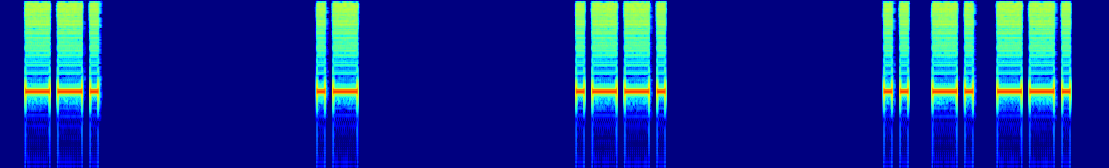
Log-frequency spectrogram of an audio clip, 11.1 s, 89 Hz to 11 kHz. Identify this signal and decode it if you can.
Morse code, heard as a keyed tone, about 15 wpm, spaced as for 5 wpm, 800 Hz. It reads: GAPING
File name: Special INGs / Special INGs-mp3s / Slow ing @13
